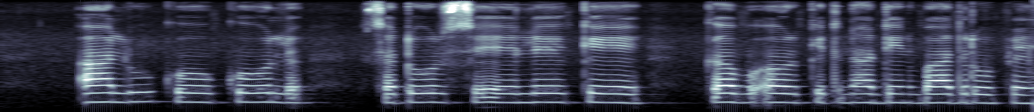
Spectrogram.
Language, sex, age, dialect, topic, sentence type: Magahi, female, 18-24, Western, agriculture, question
